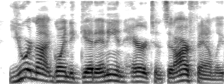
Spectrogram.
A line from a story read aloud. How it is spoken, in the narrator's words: they said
